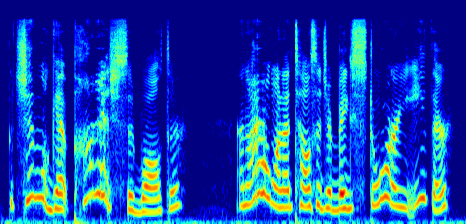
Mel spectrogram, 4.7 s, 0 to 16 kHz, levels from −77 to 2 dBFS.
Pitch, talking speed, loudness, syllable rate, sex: 305 Hz, 230 wpm, -19 LUFS, 6.9 syllables/s, female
